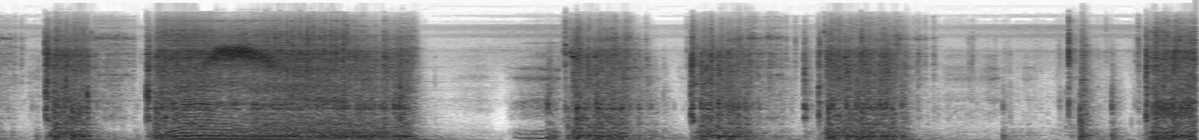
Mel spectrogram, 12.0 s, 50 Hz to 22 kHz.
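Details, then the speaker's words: Stihl FS70R trimmer, bogging with no power from over-oiled fuel mix, after fresh fuel and reassembly: small two-stroke revs in bursts then sags and nearly dies each time; won't idle, carb needs adjusting. "got all right now it's back running but it's not idling so what we're going to have to do we're going to have to do some carb adjustments on this thing"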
